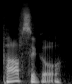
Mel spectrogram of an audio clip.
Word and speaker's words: PopSQL: So I think this is actually pronounced popsicle.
